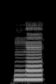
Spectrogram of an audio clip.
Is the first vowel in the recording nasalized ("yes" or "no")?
yes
